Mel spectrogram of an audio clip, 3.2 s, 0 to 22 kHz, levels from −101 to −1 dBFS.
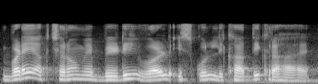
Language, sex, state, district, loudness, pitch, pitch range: Hindi, male, Jharkhand, Ranchi, -17 LUFS, 145 Hz, 130-155 Hz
